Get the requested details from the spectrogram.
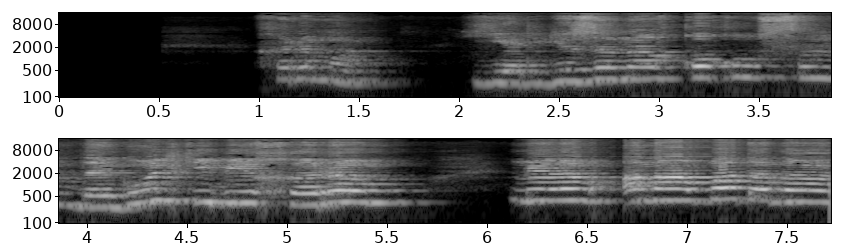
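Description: A young boy sings clearly, close up.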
